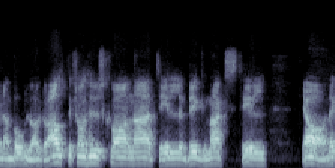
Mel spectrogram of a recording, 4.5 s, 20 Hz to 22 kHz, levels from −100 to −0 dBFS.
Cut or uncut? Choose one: uncut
